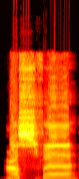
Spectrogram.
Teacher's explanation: Asfa, di sini huruf a ketemu dengan huruf shad yang tebal. Hati-hati jangan menebalkan ainnya, tapi di sini ditebalkan adalah huruf shadnya. Hati-hati juga jangan sampai terpantulkan huruf shadnya.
